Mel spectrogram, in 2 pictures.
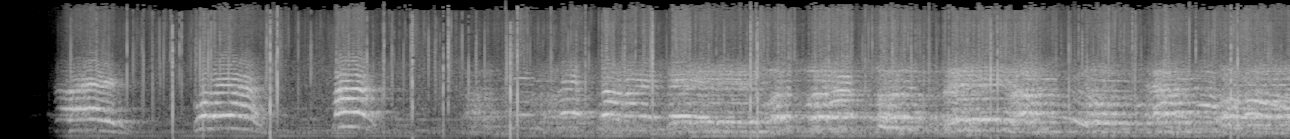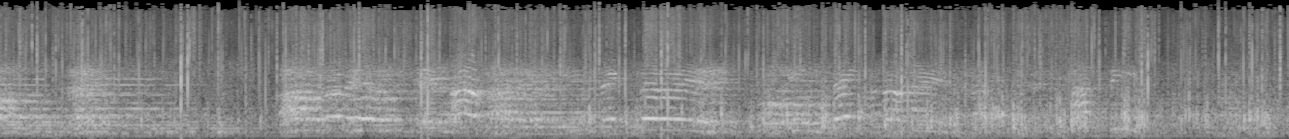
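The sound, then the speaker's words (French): Music played from an old vinyl record: voices sing over a dense, steady accompaniment that stays fairly loud and continuous for the whole stretch. “Allez, on continue avec les vinyles toujours.”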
